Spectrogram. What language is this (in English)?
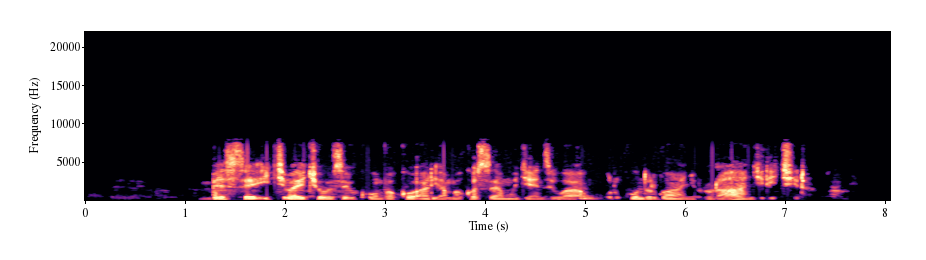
Kinyarwanda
